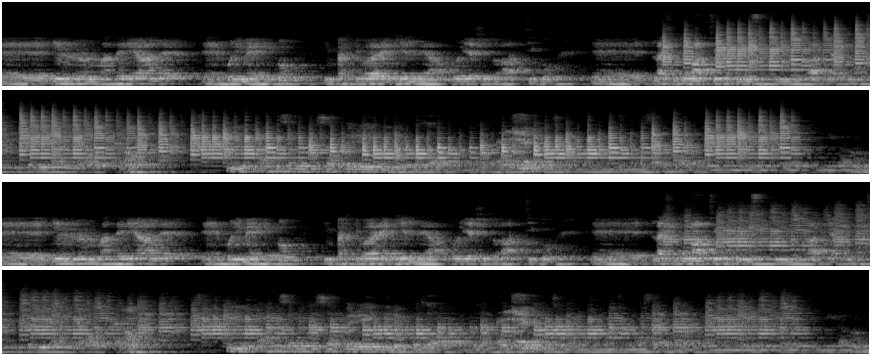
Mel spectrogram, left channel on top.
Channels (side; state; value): both; normal; correlation 0.40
